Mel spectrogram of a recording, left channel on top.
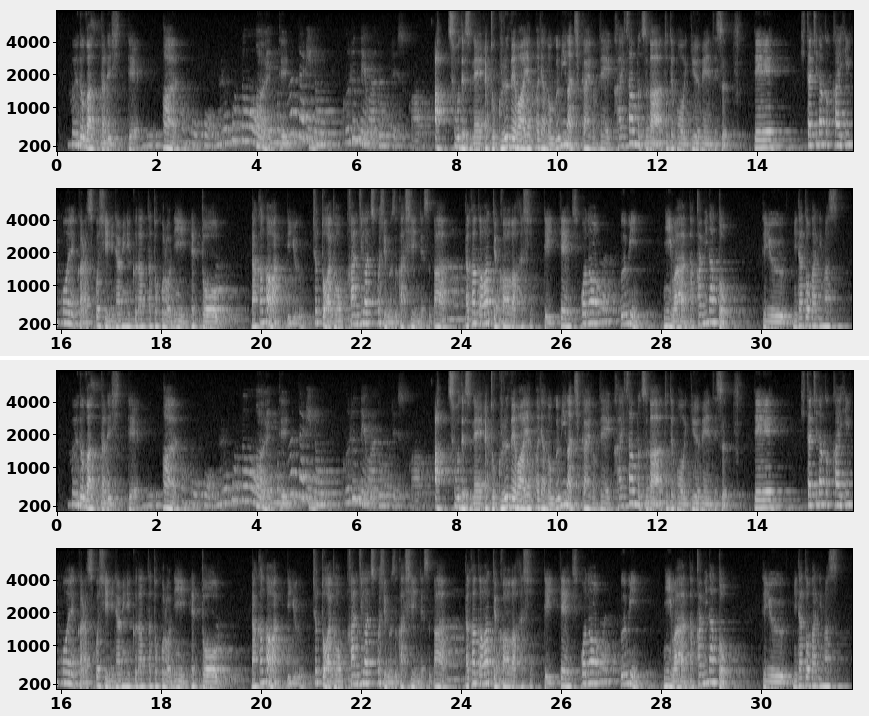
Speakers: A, on the left; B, on the right.
A: ああ、
B: そういうのがあったりして、
A: そう。うんほうほうほう。
B: はい、
A: なるほど。
B: はい。
A: え、この辺りのグルメはどうですか
B: で、うんあ、そうですね。えっと、グルメはやっぱりあの、海が近いので、海産物がとても有名です。
A: うん。
B: で、
A: えー
B: ひたちなか海浜公園から少し南に下ったところに、えっと、
A: はい
B: 中川っていう、ちょっとあの、
A: うんうんうん
B: 漢字が少し難しいんですが、
A: ああ
B: 中川っていう川が走っていて、
A: 中川。
B: そこの海には中港
A: はい。
B: っていう港があります。
A: うん。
